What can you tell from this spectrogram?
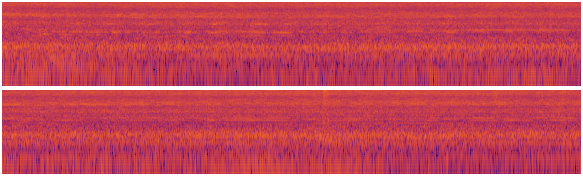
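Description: A steady electrical hum with faint high whining tones, unchanging throughout.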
